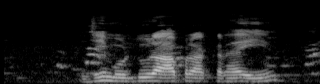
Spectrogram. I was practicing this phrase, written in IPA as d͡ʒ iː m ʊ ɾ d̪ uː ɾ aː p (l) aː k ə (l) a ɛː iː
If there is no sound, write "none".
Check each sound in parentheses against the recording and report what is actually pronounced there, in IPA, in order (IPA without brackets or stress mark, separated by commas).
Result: ɾ, ɾ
